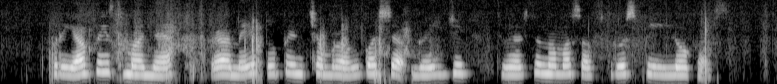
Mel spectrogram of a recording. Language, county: Lithuanian, Vilnius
